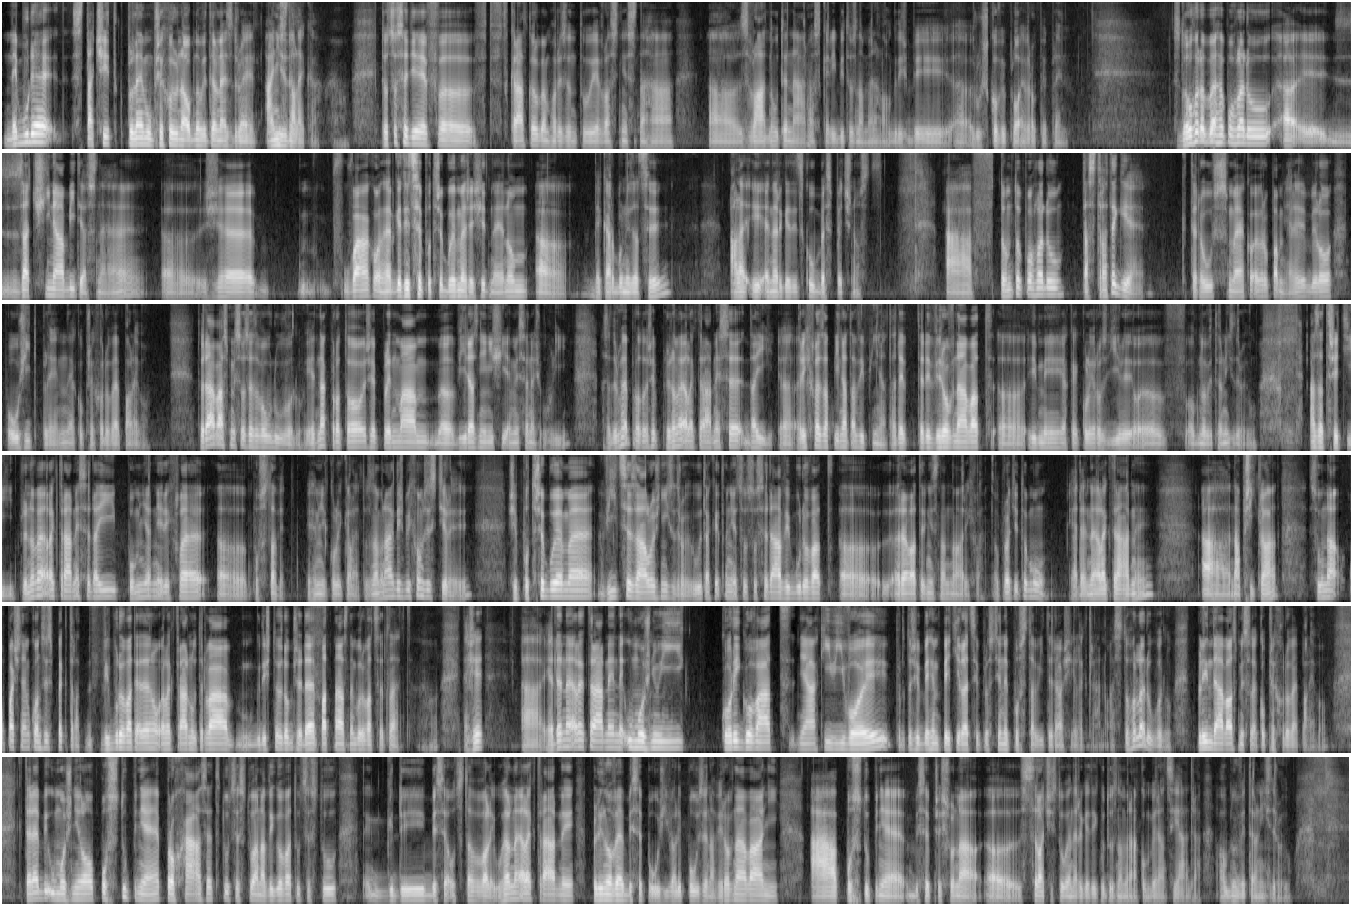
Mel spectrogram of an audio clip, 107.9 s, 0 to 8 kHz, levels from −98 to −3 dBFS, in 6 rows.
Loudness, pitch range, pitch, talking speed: -22 LUFS, 95-120 Hz, 105 Hz, 130 wpm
